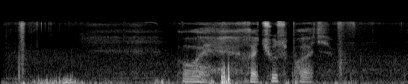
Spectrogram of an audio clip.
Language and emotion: Russian, neutral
